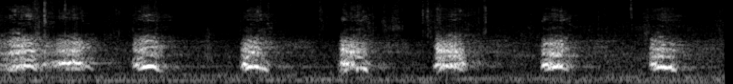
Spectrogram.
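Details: Belgian Shepherd Malinois on guard during attention and attack training, barking in a steady series of seven sharp, loud barks roughly every half second, with quiet background between barks.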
